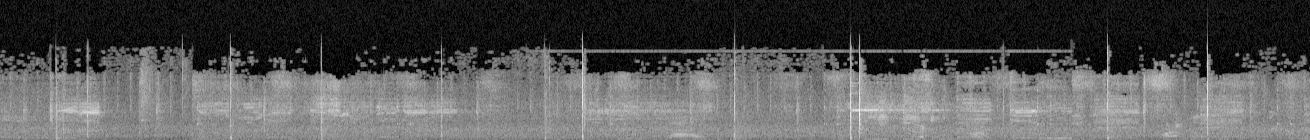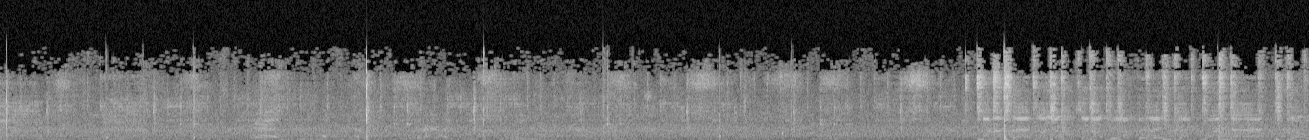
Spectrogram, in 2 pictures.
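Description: A volleyball being played outdoors: a dozen or so sharp slaps as hands and forearms strike the ball, spread through the rally, the loudest near the end. Music plays in the background, with faint voices.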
